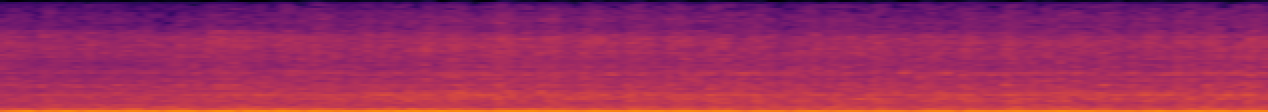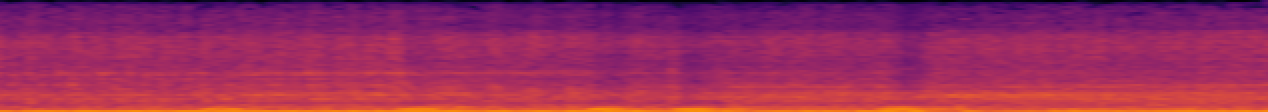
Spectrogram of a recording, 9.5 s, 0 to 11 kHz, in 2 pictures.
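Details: 1997 Ski-Doo Formula 500cc two-stroke snowmobile idling indoors after sitting 5+ years, with carbs cleaned and new intake flanges; hot grips and thumb warmer work. An even, steady burble with no misses or knocks; idling well.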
